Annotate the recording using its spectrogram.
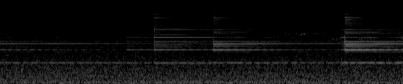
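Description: Faint chime tones like a wind chime, struck three times, about one and a half seconds in, about two seconds in and near the end, each ringing on. A faint steady tone sits beneath them.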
